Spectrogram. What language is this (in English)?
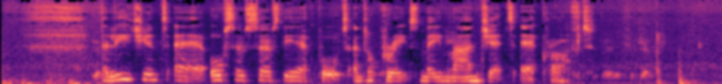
English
